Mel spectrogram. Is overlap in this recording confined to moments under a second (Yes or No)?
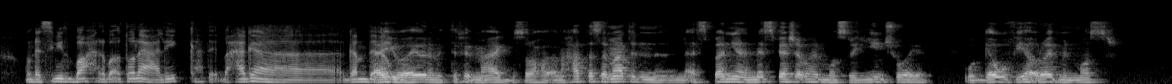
Yes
